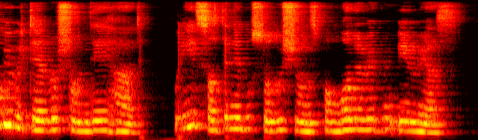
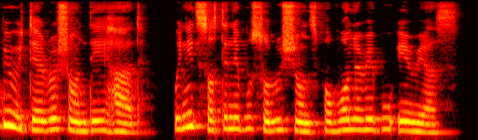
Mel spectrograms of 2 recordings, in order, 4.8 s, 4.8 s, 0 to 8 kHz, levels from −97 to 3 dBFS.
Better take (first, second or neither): second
